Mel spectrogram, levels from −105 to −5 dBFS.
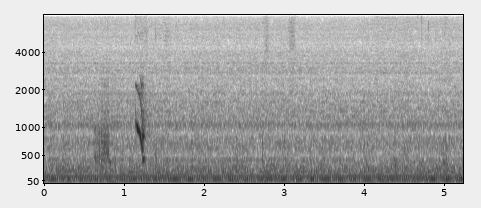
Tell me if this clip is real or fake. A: real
